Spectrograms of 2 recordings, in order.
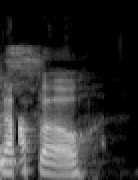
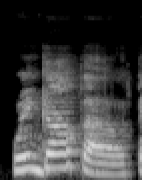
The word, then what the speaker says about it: Wingapo: We ended up bumping into Pocahontas in her winter wear, so we decided to go see her and say, I'm going to say this wrong, Wingapo? Is that what she says? – Wingapo. – Wingapo, thank you.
